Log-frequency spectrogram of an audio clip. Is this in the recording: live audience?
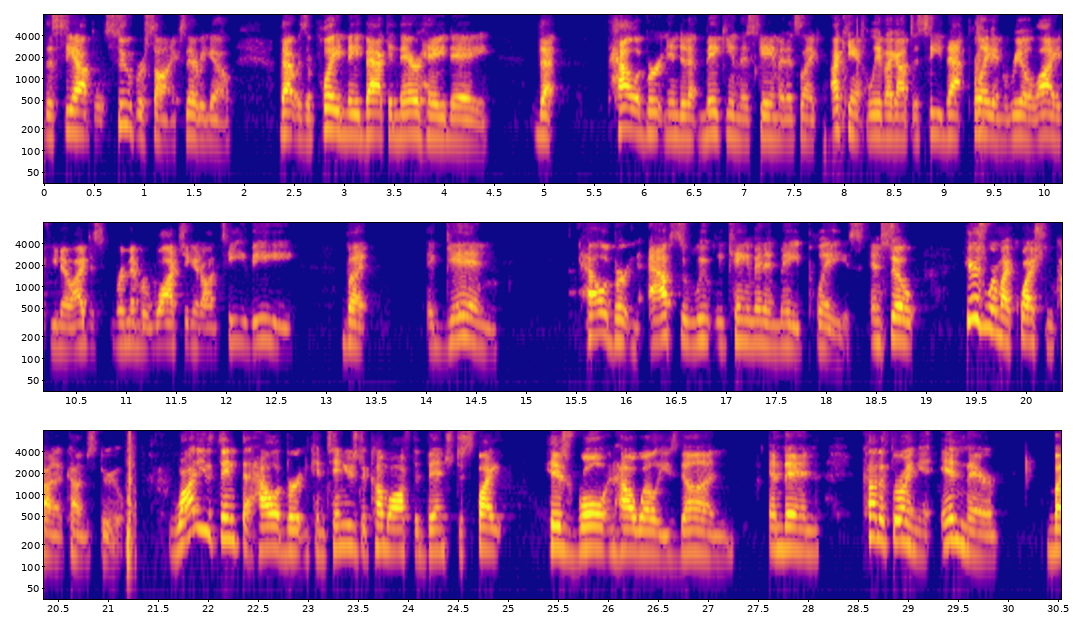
no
